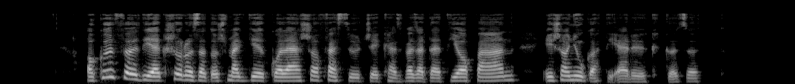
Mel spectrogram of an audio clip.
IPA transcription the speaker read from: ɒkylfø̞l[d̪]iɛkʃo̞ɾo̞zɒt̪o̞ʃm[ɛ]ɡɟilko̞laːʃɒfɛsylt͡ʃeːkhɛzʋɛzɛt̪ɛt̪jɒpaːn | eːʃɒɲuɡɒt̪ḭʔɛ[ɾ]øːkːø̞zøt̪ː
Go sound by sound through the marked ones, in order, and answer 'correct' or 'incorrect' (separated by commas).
correct, correct, correct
